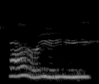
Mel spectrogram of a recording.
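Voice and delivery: high, drawn-out sorry; singsong apology. Real, not acted. Reader back from a pause, singsong apology.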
